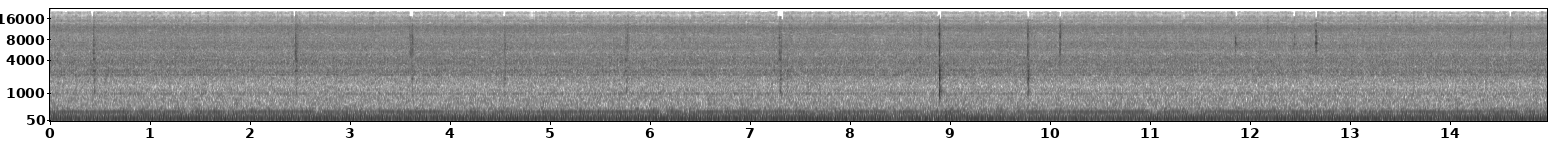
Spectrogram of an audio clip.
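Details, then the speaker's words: International C Series Travelette, first time turning over after cleaning the crusty distributor points and contacts: slow lopsided cranking about three beats a second with a galloping rhythm; cause not yet clear. "that's the first time I've heard this thing turn over got a little bit of gallop in her hopefully we can remedy that"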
